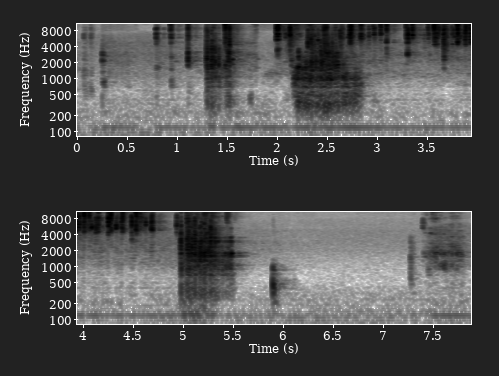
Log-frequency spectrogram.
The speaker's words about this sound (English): roll three of your challenge dice, the d sixes. That'll be your cover.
